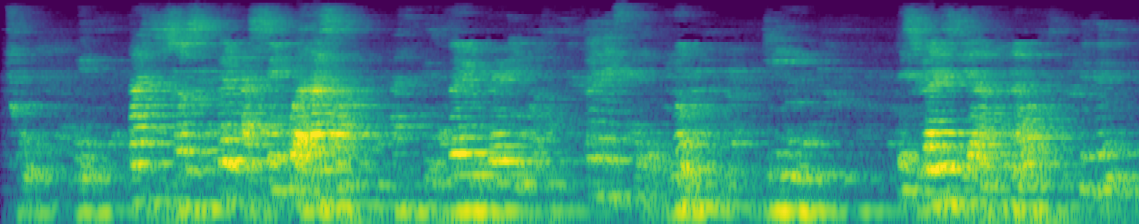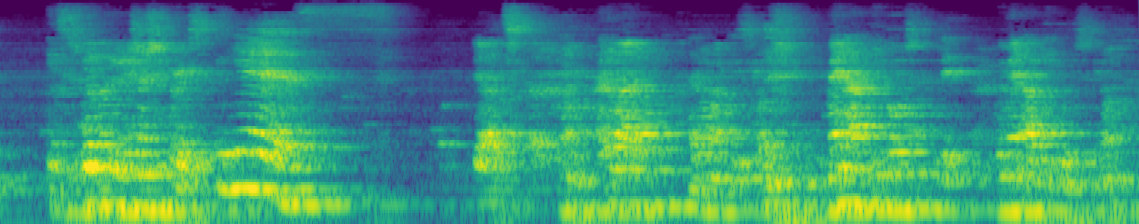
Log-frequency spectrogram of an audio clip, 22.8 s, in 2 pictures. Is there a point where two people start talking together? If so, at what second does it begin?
none

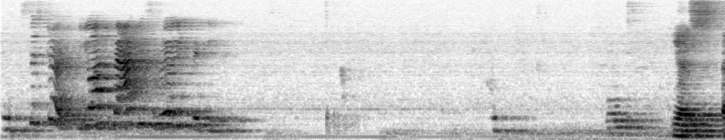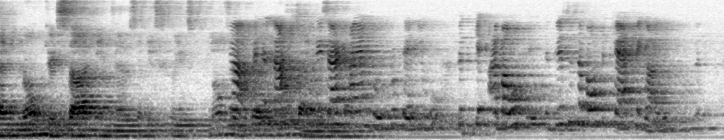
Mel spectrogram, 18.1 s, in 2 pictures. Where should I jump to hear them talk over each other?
11.9 s

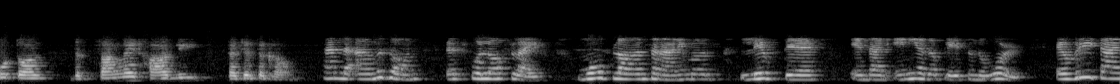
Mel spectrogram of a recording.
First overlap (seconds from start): none

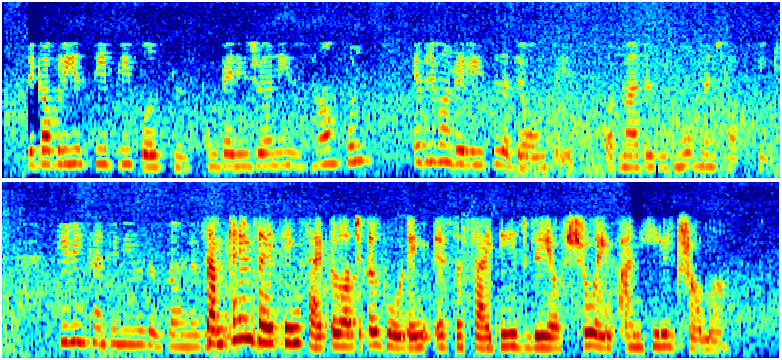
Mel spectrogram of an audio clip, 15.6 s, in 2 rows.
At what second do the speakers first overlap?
9.7 s

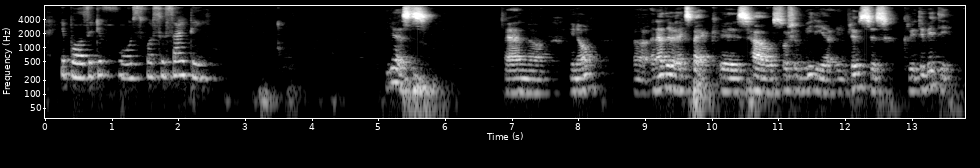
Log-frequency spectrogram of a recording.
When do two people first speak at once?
none

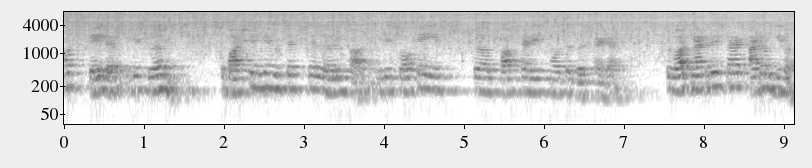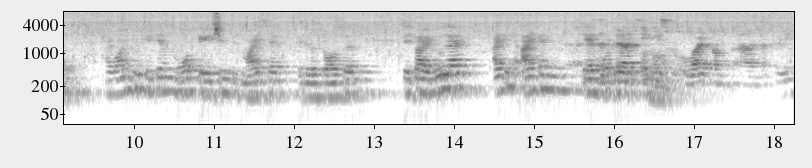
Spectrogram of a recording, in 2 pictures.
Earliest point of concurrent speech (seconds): 15.4 s

